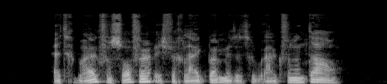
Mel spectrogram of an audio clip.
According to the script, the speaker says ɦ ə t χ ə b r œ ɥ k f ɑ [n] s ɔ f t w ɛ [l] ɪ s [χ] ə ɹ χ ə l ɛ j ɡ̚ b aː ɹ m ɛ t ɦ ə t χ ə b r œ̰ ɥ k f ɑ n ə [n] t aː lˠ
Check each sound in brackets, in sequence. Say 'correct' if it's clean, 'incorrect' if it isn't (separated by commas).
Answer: correct, incorrect, incorrect, correct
